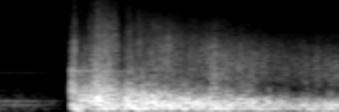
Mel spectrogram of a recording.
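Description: Artillery fire: after a short silence, a single cannon blast goes off about half a second in, followed by a long low rumble that slowly fades.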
